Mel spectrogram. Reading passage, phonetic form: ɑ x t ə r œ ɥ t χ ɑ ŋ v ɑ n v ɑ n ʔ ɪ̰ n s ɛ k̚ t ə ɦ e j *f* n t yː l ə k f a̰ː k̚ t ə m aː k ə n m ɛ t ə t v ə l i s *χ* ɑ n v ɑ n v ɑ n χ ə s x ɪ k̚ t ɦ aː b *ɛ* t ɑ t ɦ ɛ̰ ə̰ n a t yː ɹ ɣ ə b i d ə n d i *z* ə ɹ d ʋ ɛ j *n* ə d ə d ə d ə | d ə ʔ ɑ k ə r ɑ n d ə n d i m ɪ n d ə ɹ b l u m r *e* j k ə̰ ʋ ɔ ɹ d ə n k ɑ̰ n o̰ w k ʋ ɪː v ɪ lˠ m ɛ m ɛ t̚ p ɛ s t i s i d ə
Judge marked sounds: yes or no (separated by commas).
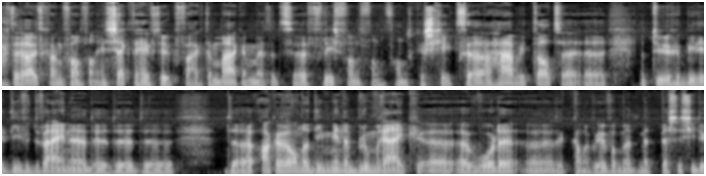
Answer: yes, no, no, no, yes, no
